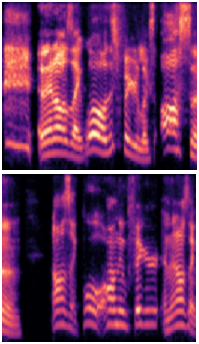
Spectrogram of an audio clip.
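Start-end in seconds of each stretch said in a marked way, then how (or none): 1.1-4.7 high-pitched admiring excitement; wowed self-quote. Retold or imitated. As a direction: gush over it like a thrilled fan. Re-enacting delight at figure.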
